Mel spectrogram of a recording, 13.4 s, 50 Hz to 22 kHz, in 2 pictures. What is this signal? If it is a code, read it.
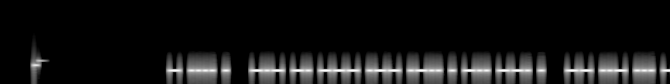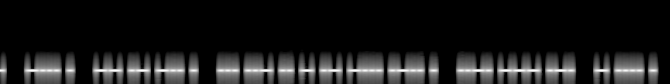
Morse code, heard as a keyed tone, about 34 wpm, 700 Hz. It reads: THE KNOWLEDGE MUST BE MADE SUITABLE FOR THE
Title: Sentences from Top 1400 Words 35wpm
